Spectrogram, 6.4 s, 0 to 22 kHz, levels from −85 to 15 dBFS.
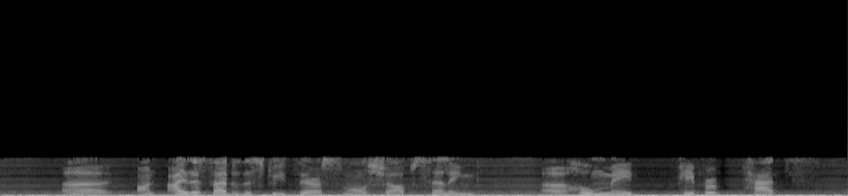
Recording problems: garbled, watery; badly; nothing above 4 kHz
electrical hum; noticeable; throughout; 60 Hz, 20 dB below the speech
low rumble; noticeable; throughout; 15 dB below the speech

